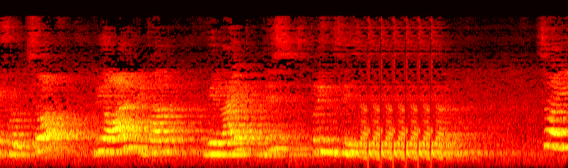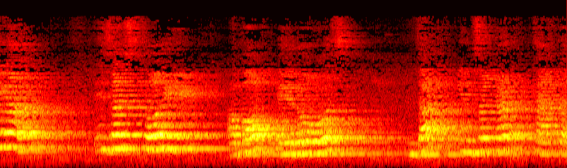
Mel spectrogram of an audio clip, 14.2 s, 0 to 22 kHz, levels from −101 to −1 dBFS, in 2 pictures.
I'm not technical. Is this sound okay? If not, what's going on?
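No. From 4.59 to 5.53 s there are repeated frames: a 157 ms stretch of sound replays six times, causing a stutter and adding about 0.94 s.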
